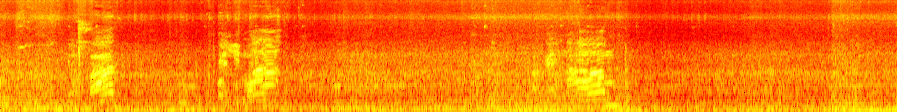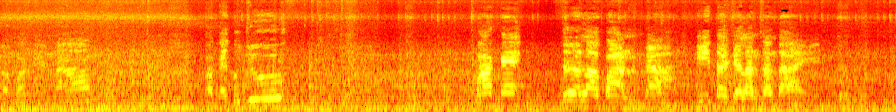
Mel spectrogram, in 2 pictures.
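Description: A middle-aged man talks casually nearby.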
